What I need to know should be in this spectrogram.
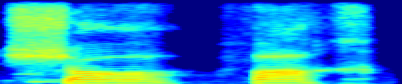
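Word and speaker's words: שָׁפַךְ: It's spelled S-A-P-A-K, and it says pronunciation is shafak.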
